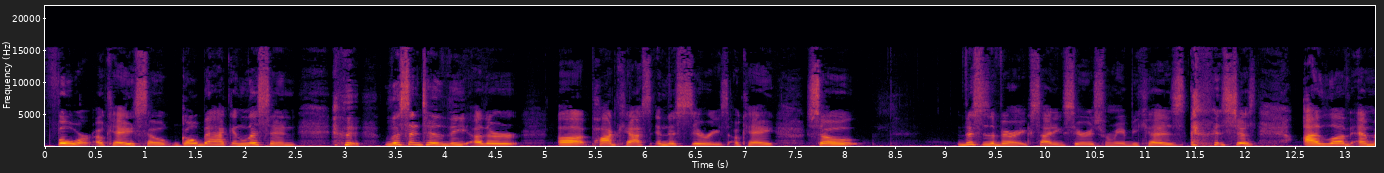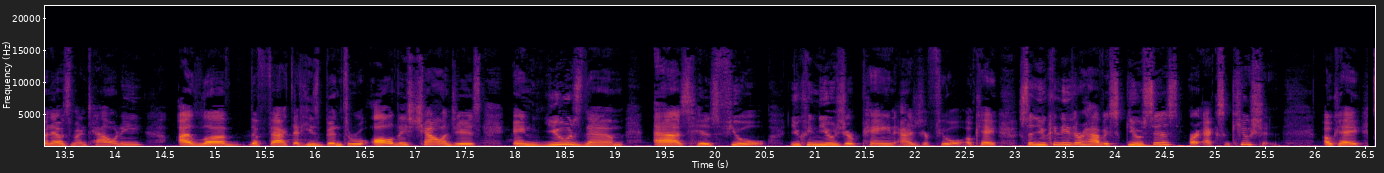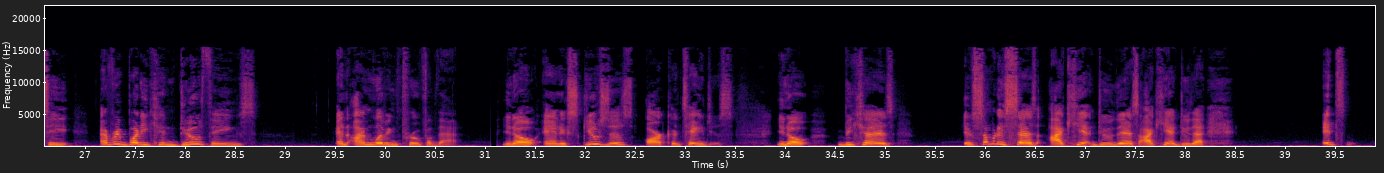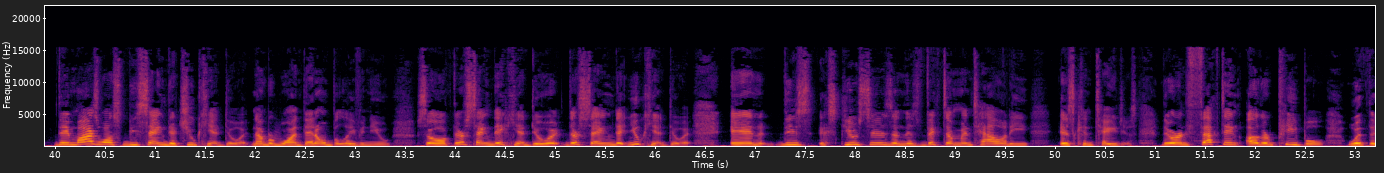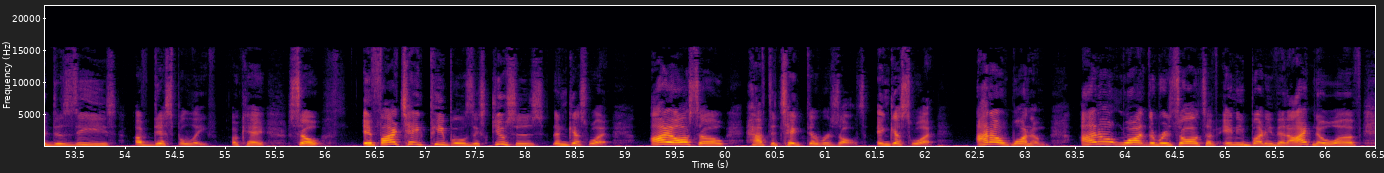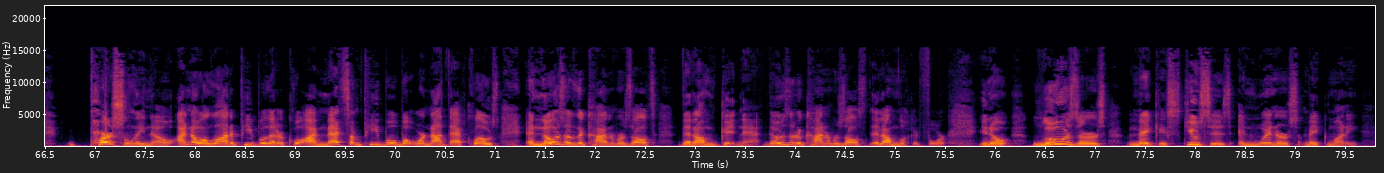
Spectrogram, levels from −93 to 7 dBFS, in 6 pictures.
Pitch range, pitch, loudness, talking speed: 215-270 Hz, 235 Hz, -26 LUFS, 175 wpm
